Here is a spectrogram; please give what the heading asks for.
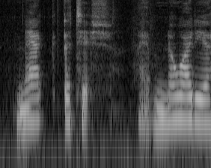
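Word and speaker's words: Natchitoches: Now I like to call it nacho cheese, and some might think it's nachitoshes or nachitochies. Don't know. It is actually said Nakatish. Nakatish.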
